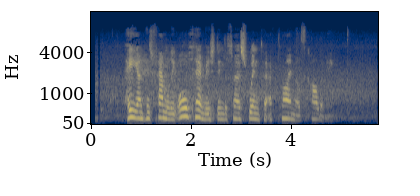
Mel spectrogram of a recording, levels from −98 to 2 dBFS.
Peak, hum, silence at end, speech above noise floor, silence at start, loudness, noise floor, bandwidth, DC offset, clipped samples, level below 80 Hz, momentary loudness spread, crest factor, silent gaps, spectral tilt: -8 dBFS; none; 0.9 s; 27 dB; 0.1 s; -27 LUFS; -55 dBFS; 10 kHz; under 0.1%; under 0.1%; -82 dBFS; 12 LU; 20 dB; none; -4.5 dB/octave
